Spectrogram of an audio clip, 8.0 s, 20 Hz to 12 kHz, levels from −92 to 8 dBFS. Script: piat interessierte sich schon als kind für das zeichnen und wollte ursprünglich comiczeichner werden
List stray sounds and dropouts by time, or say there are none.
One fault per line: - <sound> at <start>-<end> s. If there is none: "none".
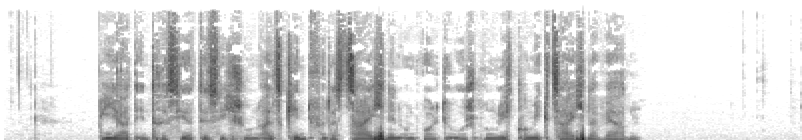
none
